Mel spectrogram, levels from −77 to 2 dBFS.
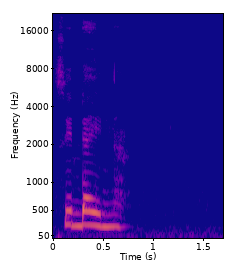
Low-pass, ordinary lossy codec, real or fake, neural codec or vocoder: none; none; real; none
